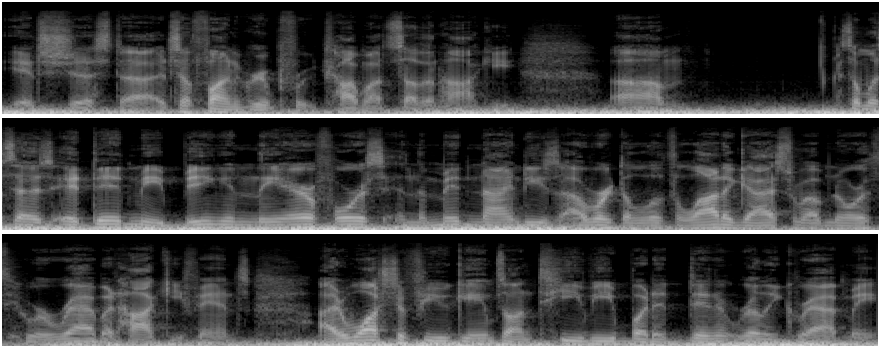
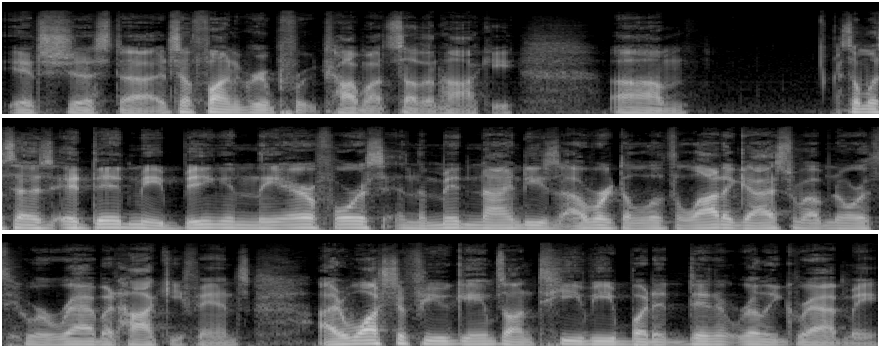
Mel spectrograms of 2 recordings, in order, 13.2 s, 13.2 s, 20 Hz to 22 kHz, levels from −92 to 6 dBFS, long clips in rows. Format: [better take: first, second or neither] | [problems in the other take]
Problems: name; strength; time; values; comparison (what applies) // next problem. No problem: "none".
second | low rumble; loud; throughout; 10 dB below the speech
